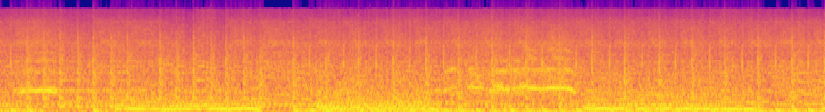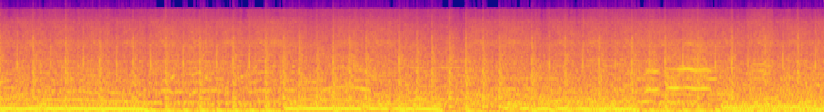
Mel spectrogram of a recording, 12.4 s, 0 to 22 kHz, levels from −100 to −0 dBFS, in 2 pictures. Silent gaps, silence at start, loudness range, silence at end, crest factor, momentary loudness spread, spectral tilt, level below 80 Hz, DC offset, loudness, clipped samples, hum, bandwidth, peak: none; 0 s; 1 LU; 0 s; 4 dB; 3 LU; -5.5 dB/octave; -14 dBFS; under 0.1%; -5 LUFS; 6%; none; 16 kHz; 0 dBFS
